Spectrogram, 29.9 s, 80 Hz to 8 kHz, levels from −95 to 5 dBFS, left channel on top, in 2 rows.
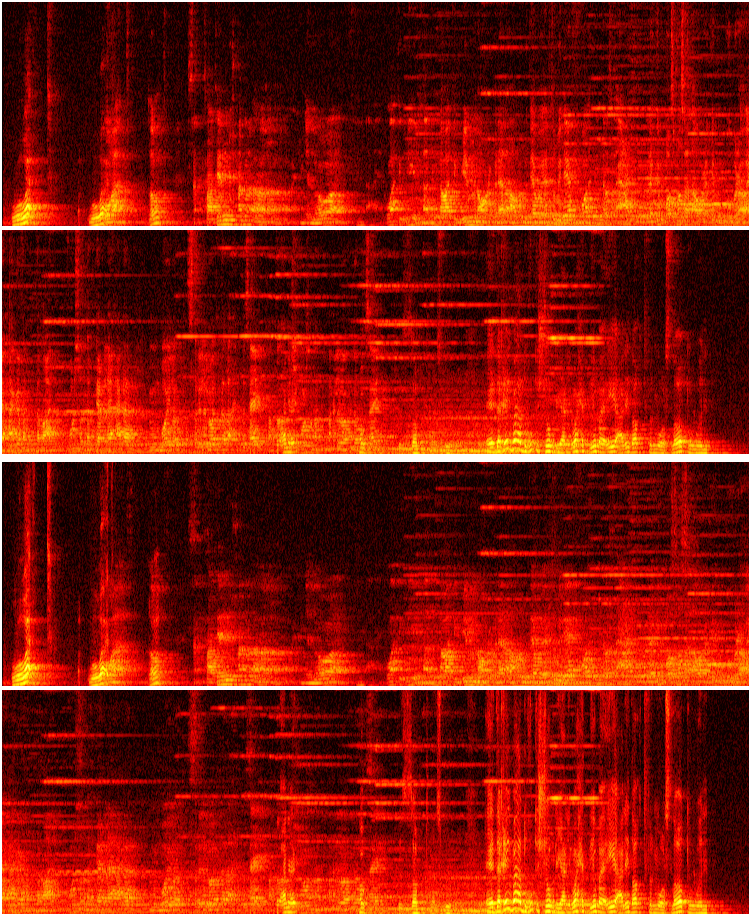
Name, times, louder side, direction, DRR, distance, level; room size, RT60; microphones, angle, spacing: voice 1, 0.2-0.7 1.7-2.1 2.9-3.2 20.4-20.8 22.1-22.2 22.9-23.9 24.6-29.0, right 3 dB, 50° right, 12 dB, 0.7 m, -22 dB
voice 2, 2.0-2.4 2.9-3.2 3.7-6.8 7.3-7.4 7.7-16.0 16.3-22.5 22.7-22.8, left 2 dB, 80° left, -2 dB, 4.2 m, -34 dB
sound 1, 8.0-26.9, equal, 10° right, 2.6 m, -36 dB
21.0 x 14.5 x 4.3 m, 1.1 s
head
